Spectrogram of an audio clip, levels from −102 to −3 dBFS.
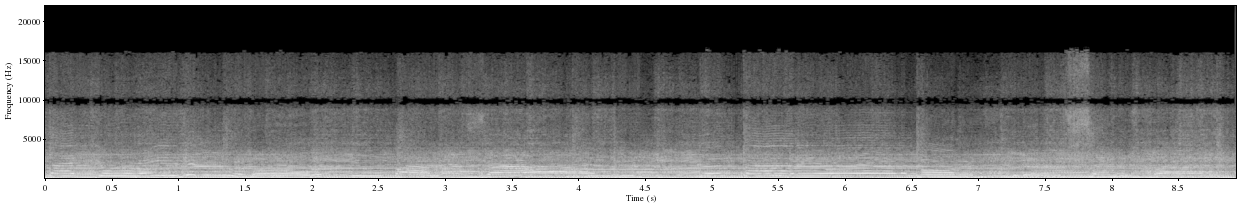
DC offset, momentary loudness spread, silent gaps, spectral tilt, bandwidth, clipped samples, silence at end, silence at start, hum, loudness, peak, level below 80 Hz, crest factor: under 0.1%; 1 LU; none; -7 dB/octave; 15.5 kHz; under 0.1%; 0 s; 0 s; none; -16 LUFS; -6 dBFS; -24 dBFS; 10 dB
